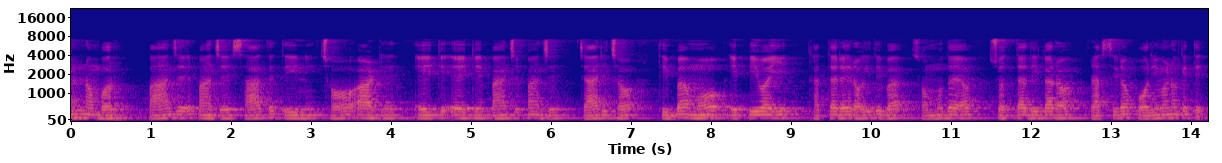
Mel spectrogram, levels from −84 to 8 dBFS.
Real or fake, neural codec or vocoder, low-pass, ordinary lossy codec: real; none; 7.2 kHz; none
